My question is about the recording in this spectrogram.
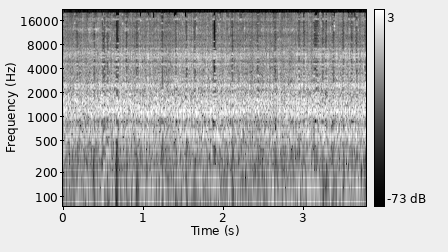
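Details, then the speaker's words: Traxxas Unlimited Desert Racer RC truck, after a turn and hard throttle off a cement driveway something snapped in the front end: fast gear-like ratcheting chatter over motor whir when steering; broken front driveline. "heard something snap in the front end here so here's what it's doing listen it makes a noise when i turn"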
